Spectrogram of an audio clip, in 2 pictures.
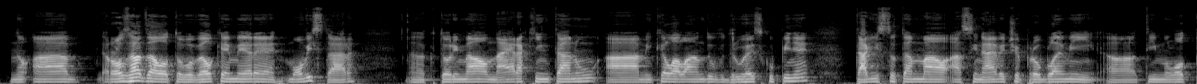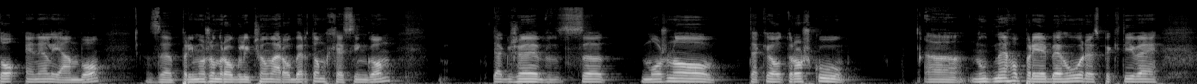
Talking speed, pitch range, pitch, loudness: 105 wpm, 115-130 Hz, 120 Hz, -20 LUFS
